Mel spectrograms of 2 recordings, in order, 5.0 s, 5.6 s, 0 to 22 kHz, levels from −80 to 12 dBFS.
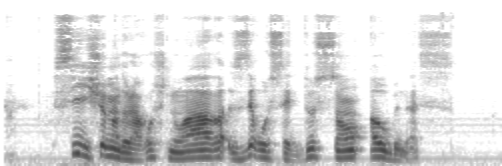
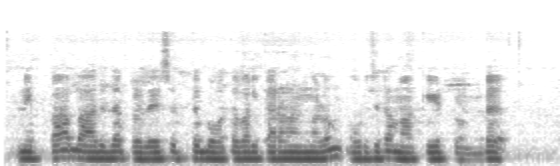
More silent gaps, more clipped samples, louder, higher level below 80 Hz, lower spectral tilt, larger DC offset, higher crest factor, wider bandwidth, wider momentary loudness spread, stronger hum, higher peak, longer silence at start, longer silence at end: neither; neither; first, -20 LUFS vs -24 LUFS; about the same, -58 dBFS vs -56 dBFS; second, -5.5 dB/octave vs -8 dB/octave; neither; first, 20 dB vs 12 dB; first, 16.5 kHz vs 11 kHz; first, 15 LU vs 5 LU; neither; first, -2 dBFS vs -10 dBFS; first, 0.55 s vs 0.15 s; about the same, 0.55 s vs 0.55 s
